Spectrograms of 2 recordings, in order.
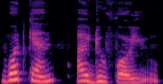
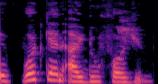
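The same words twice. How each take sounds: First: Said in the usual way. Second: Said slowly and clearly; slow it down so learners follow; slow model reading. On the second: Shown as a demonstration. Teacher to Urdu learners, slow clear model. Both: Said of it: "اس طرح سے بولیں گے".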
